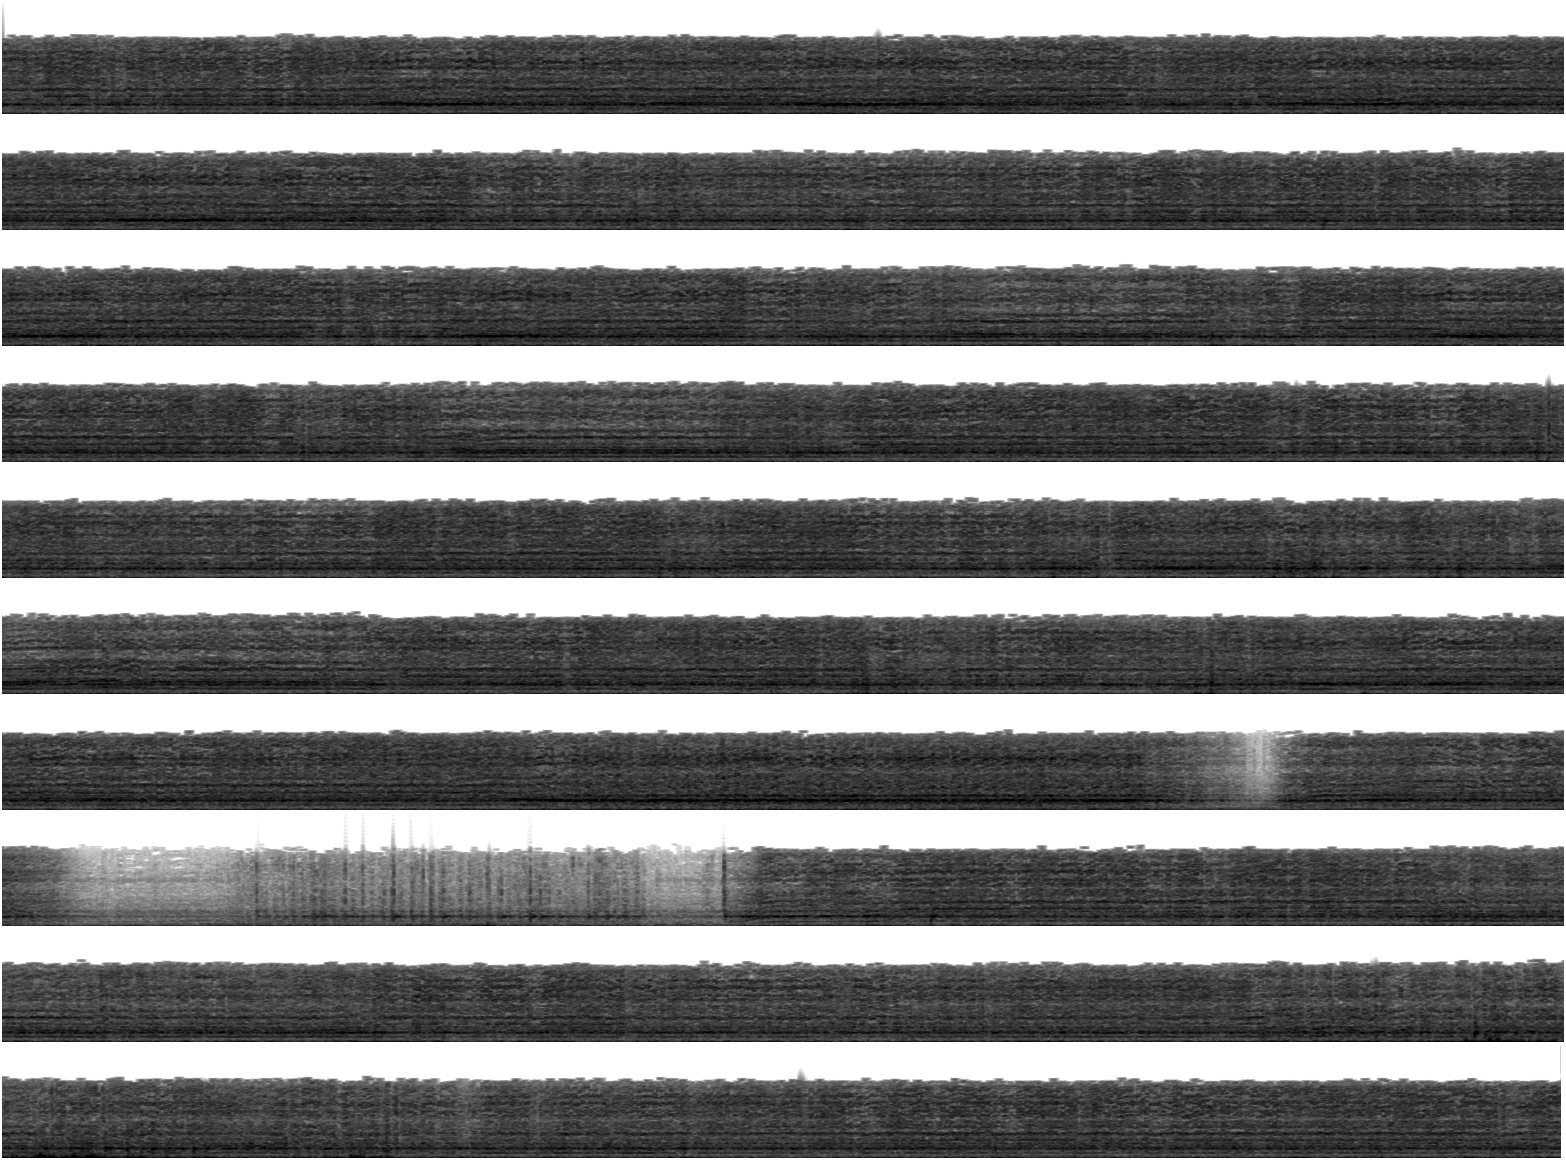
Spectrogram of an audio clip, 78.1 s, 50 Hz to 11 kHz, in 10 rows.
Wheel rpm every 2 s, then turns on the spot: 160, 160, 160, 160, 160, 160, 160, 160, 160, 160, 160, 160, 160, 160, 160, 160, 160, 160, 160, 160, 160, 160, 160, 160, 160, 160, 110, 60, 20, 120, 160, 160, 160, 160, 160, 160, 160, 160, 160.
none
